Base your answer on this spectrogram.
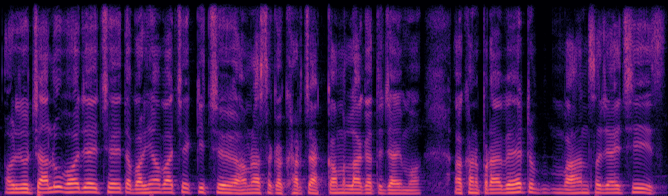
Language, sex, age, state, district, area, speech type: Maithili, male, 30-45, Bihar, Darbhanga, urban, spontaneous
